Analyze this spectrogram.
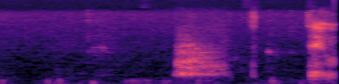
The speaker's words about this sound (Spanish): Pues, chingos los perros.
